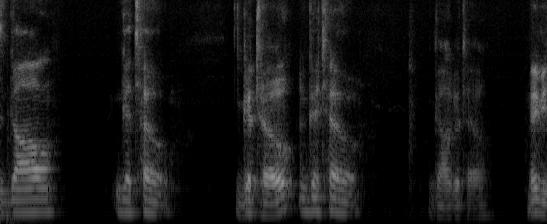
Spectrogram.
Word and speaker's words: Gadot: We still don't really know that officially, how to pronounce her name. I'm pretty sure it's Gadot.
